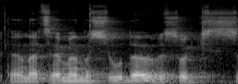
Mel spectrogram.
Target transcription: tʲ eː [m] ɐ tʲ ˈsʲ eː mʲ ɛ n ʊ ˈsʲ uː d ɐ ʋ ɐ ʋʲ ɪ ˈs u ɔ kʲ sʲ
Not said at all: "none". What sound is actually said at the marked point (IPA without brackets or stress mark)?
n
